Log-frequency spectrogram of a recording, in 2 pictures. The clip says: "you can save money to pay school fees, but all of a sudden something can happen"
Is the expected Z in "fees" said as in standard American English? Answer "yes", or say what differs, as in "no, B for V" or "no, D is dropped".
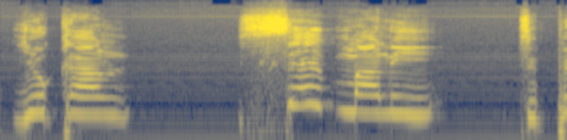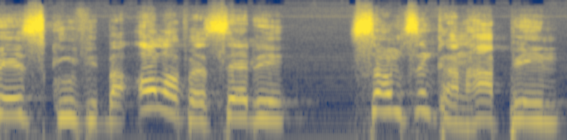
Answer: no, Z is dropped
